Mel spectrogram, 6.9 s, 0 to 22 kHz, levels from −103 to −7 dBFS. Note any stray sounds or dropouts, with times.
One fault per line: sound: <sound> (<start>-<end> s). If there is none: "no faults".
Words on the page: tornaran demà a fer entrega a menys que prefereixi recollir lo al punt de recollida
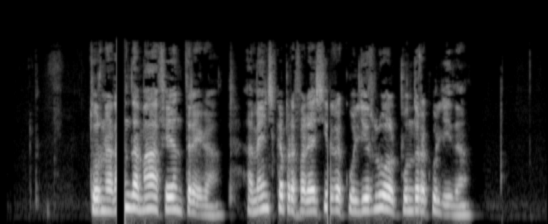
sound: dropout (1.4-1.6 s)
sound: dropout (4.1-4.1 s)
